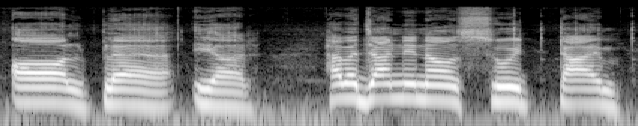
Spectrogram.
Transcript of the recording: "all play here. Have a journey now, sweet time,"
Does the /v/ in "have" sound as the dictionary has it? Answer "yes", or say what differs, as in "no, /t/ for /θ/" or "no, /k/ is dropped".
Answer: no, /b/ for /v/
